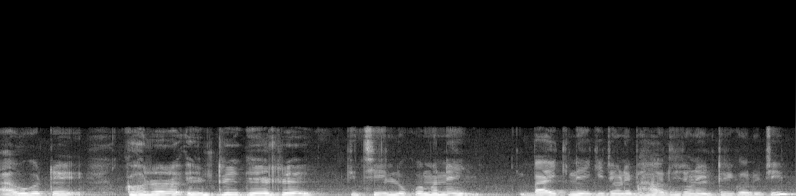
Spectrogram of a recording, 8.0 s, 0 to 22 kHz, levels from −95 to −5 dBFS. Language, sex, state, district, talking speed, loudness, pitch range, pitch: Odia, male, Odisha, Nuapada, 115 wpm, -12 LUFS, 160-175 Hz, 170 Hz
